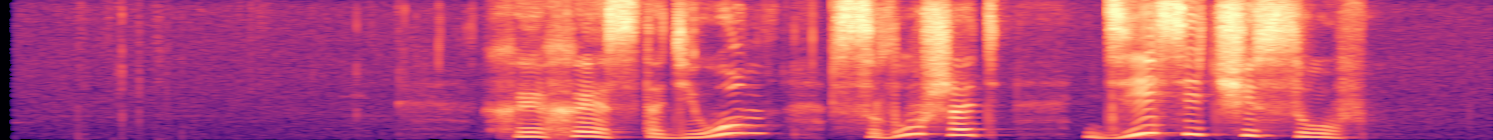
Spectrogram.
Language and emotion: Russian, positive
